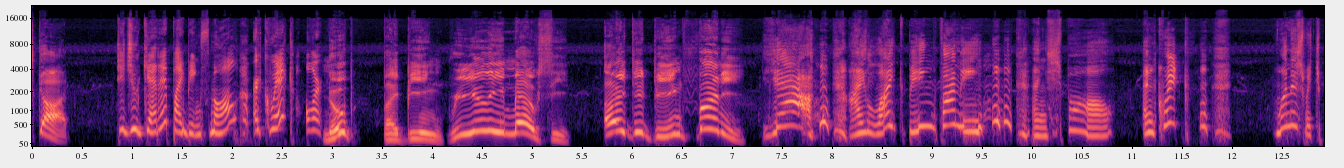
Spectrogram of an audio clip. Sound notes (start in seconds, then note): 9.2 giggle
